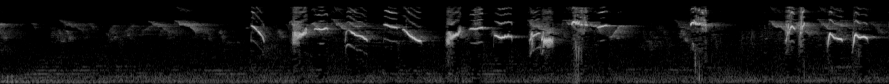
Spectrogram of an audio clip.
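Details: Lively 'gacor' song of an Oriental white-eye, meant to provoke rival white-eyes into singing: quiet opening, then a fast run of sharp, high twittering notes with downward slurs, broken by brief gaps.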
